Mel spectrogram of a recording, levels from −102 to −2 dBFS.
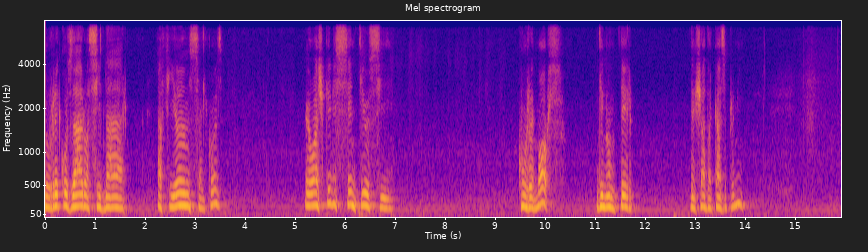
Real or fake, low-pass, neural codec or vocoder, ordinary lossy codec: real; 7.2 kHz; none; none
